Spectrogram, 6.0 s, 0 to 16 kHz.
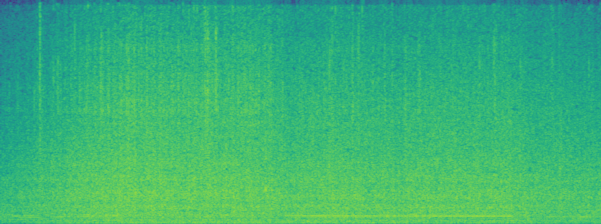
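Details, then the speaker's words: Vintage 1983–84 Lasko box fan with a plastic Marco motor, previously repaired with adhesive, running on medium: a steady low motor hum under the airflow at constant pitch, most pronounced on medium and low. "I think the hum is most pronounced on medium speed and low"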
